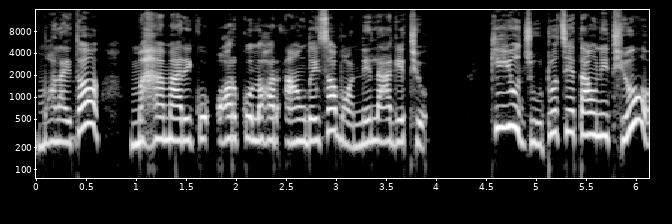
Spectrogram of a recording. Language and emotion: Nepali, surprised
